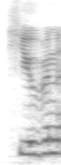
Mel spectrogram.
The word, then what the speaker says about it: cumin: Cumin is great? – Cumin. – Oh. – it's spelled like cumin, but it's cumin.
